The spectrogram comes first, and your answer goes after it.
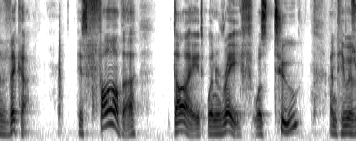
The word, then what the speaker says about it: Ralph: So it's pronounced Rafe not Ralph as we spoke about earlier.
